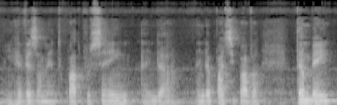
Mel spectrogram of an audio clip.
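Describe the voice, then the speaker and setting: Audible room echo surrounds a man who speaks in a fairly low pitch with monotone, flat intonation. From Brazil, moved among several states (military family). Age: 60s. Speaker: physics professor. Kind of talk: interview, life story. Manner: hesitant, many fillers (né, tá, entendeu).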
